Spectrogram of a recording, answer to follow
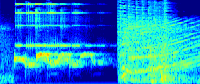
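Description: Cartoon sound effects: a bright, ringing chime with a warbling note for about a second, then a rising, sweeping glide.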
